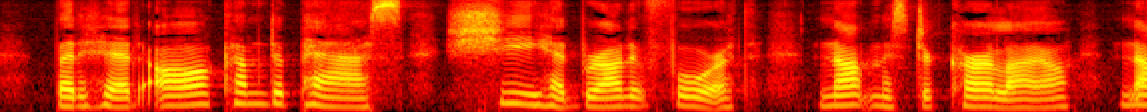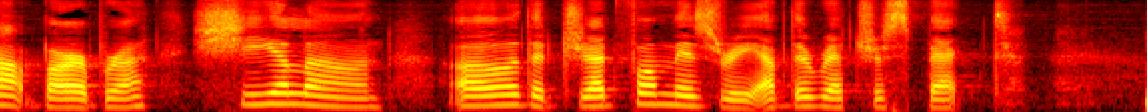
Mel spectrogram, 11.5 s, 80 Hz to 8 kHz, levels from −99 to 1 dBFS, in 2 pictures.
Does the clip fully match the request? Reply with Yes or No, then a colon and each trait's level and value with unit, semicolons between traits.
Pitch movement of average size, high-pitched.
Yes: average, 3.2 semitones; high, 195 Hz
